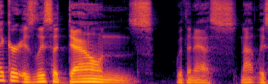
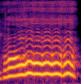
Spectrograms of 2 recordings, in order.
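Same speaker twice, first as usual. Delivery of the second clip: loud high laugh; 10 dB louder than usual. Real, not acted. Loud laugh after the shriek.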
